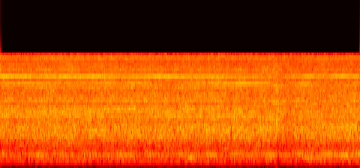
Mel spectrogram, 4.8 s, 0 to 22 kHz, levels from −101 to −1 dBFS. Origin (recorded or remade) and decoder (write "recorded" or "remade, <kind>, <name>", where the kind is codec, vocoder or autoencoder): recorded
